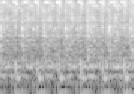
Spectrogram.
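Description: Quick, even rapid chuffing with a steady beat and no knock or miss; the old engine is running cleanly.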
